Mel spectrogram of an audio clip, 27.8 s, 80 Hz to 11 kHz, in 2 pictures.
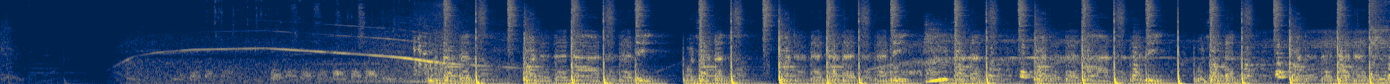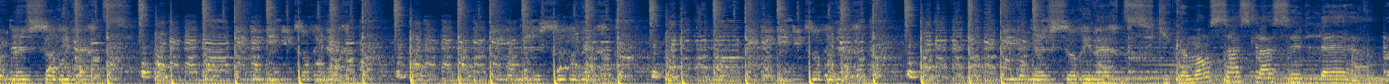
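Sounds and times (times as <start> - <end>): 
siren-like wail: 1.1 - 5.6, 8.9 - 11.8
loud energetic dark-sounding song: 3.3 - 27.7
speech: 26.4 - 27.7.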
